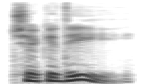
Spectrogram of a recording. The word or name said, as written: chickadee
